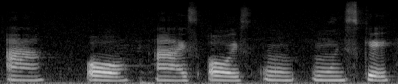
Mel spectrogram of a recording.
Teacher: monossílabas átonas, que têm a pronúncia fraca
